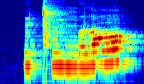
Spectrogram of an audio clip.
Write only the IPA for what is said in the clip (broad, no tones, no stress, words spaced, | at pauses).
ʏǀʰʉ ŋʊlɔ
